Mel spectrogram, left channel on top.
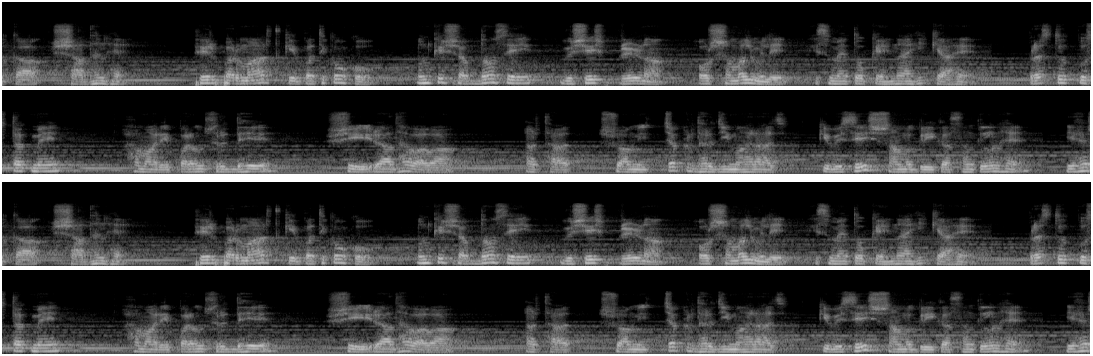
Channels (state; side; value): identical; both; correlation 1.00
